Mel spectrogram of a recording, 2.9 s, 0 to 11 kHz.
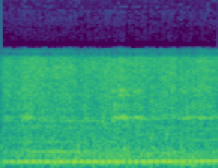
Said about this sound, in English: Then climb aboard an EMD SD-60 freight heading east over the mighty Sierra Nevada.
